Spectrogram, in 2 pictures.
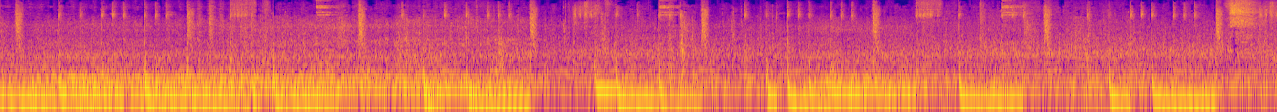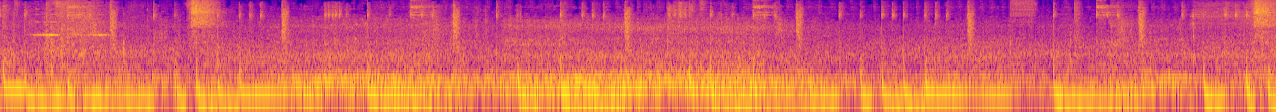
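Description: A heavy truck's engine in the Snowrunner video game drones loudly and steadily across the whole stretch while climbing Michigan terrain, its low rumble rising and falling with throttle, with no talk over it.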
